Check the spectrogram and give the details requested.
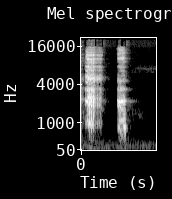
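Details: Red junglefowl from Aceh's Darul Kamal area, a wild bird being lured, giving two harsh, buzzy crow syllables a half-second apart, then quiet with a faint low rumble.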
